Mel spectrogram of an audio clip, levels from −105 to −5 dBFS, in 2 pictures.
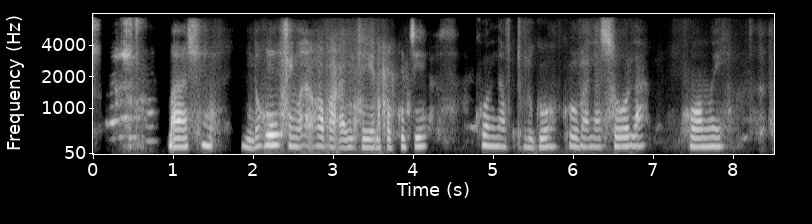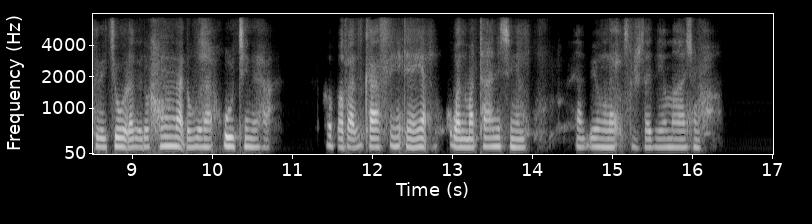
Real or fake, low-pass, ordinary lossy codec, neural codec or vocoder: fake; 7.2 kHz; MP3, 64 kbps; codec, 16 kHz in and 24 kHz out, 0.9 kbps, LongCat-Audio-Codec, four codebook decoder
